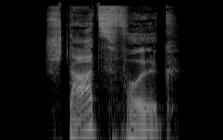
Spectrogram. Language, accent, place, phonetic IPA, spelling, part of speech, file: German, Germany, Berlin, [ˈʃtaːt͡sˌfɔlk], Staatsvolk, noun, De-Staatsvolk.ogg
- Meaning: all the national subjects of a sovereign country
